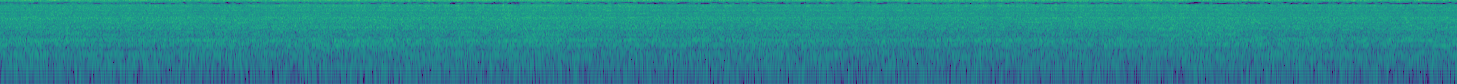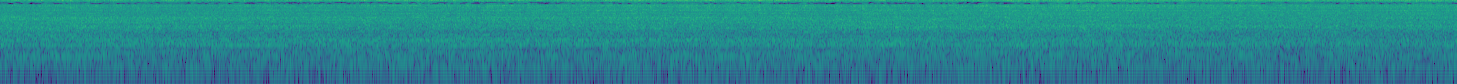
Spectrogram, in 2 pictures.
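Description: Homemade band sawmill's blade cutting steadily along a coconut-palm log: a continuous, even sawing noise from the blade and machine.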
